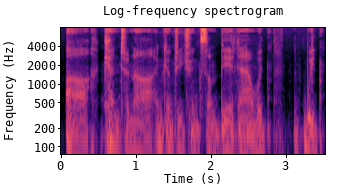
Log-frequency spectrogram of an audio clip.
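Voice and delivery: deep, scornful boardroom boss; a low, blustering executive putting the intern in his place; low pompous boss. Pretend. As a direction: lord it over the intern. Boss character scolding intern.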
